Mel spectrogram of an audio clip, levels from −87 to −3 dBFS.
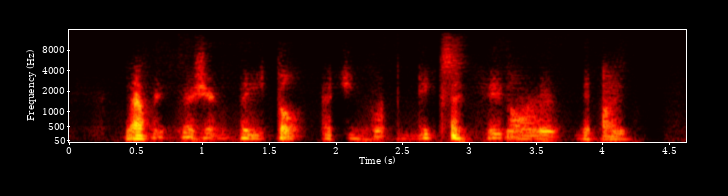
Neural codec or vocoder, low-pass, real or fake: codec, 44.1 kHz, 0.9 kbps, DAC; 14.4 kHz; fake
